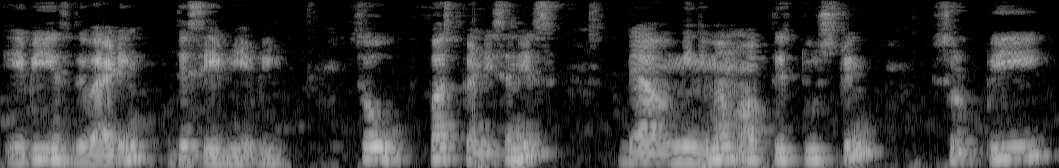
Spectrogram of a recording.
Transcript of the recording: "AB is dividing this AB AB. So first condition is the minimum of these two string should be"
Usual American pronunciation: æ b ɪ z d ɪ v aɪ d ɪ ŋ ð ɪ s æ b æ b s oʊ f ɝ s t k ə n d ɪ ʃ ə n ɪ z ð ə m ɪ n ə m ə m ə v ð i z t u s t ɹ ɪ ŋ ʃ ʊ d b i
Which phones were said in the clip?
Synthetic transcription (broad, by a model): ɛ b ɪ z d ɪ v aɪ d ɪ ŋ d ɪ s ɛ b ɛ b s oʊ f ɝ s t k ə n d ɪ ʃ ə n ɪ z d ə m ɪ n ə m ə m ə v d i s t u s t ɹ ɪ ŋ ʃ ʊ d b i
